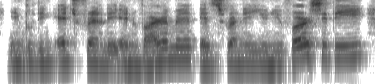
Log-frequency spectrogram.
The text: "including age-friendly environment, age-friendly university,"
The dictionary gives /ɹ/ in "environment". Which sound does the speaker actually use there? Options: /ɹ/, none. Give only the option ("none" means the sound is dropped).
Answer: /ɹ/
